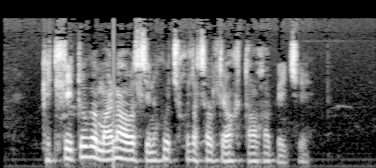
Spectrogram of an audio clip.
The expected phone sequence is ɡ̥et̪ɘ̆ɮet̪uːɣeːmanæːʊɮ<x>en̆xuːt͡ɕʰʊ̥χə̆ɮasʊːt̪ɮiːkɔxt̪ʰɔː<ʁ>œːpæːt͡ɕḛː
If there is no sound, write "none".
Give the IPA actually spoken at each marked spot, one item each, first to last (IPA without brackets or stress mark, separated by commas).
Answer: s, χ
